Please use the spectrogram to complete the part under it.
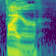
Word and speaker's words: Fire: And Richard Fryer. Richard Fire. Not Fryer. Fire.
